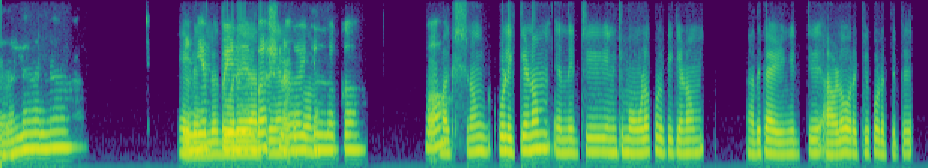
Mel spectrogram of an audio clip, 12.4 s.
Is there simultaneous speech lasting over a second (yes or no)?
yes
